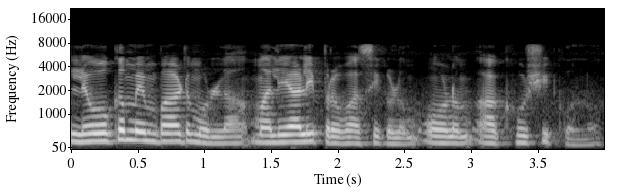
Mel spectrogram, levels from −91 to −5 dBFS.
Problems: low volume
